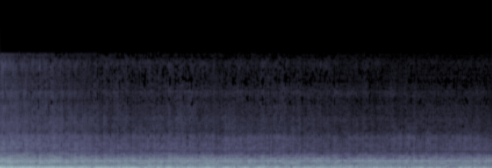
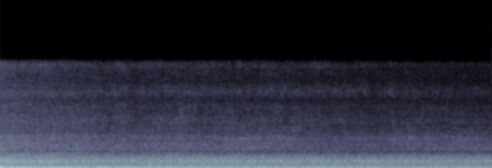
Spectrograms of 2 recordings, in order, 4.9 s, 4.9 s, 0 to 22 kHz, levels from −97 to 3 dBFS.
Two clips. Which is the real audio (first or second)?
second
